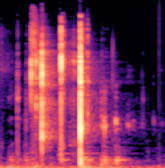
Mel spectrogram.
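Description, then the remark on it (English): A can of Grimm Lightyear double IPA beer is cracked open: a few crinkly clicks of the tab, then one sharp, bright pop followed by a brief fizzy tail. No one speaks. “Grimm Lightyear double IPA. Should we get in it? Pop the cracker. Top.”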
